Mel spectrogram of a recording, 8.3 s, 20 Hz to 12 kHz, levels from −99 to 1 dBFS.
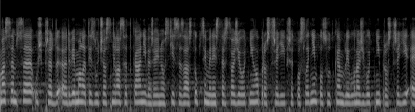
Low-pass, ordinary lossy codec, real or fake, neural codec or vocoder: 7.2 kHz; MP3, 96 kbps; real; none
